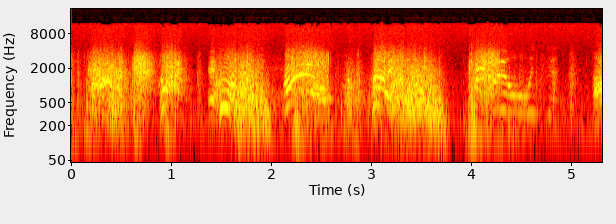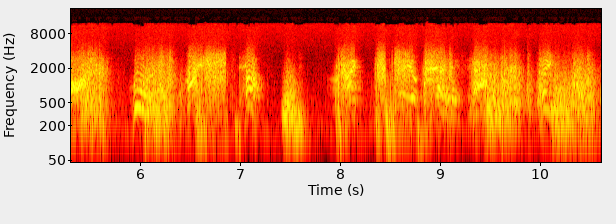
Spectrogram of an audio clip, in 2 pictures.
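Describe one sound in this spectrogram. Punches and kicks whoosh through the air and land with sharp thuds.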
